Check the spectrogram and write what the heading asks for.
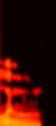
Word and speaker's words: wu: El maestro respondió: uno esta sola palabra wu, además de ser un mantra que se pronuncia con doble u como imitando el sonido del huracán, es también por sí mismo un koan.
